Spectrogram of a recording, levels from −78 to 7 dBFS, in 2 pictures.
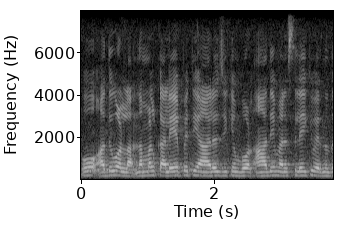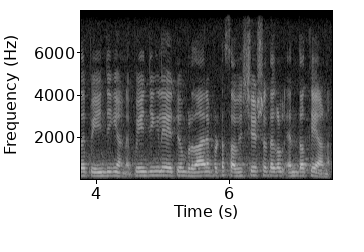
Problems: constant background noise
